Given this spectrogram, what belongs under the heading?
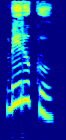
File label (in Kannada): "ಬಿರುಕು", Kannada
